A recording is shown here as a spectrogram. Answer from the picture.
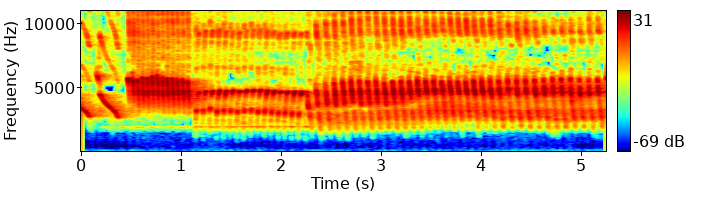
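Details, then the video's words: Canary giving a long rolling song meant to train other canaries: a brief downward slur, then high rapid trills that merge into a steady, fast rolling trill. "Kenari Masteran Suara Gacor Ngeroll Panjang Untuk Pancingan Maupun Masteran"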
